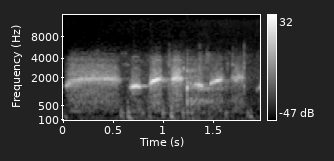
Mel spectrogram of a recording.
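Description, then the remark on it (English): A man whistles a short, wandering tune: one long held note, then a quick run of bright, sliding notes rising and falling, with no talking. “And that insipid whistling coming out of that insipid face.”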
